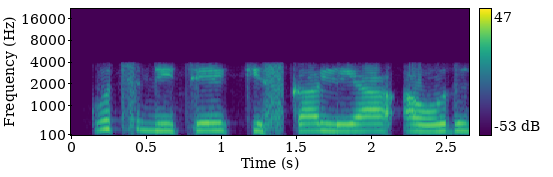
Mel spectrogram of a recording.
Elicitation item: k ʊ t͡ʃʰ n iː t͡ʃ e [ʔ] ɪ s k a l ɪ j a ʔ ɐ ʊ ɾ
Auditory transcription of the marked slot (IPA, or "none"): k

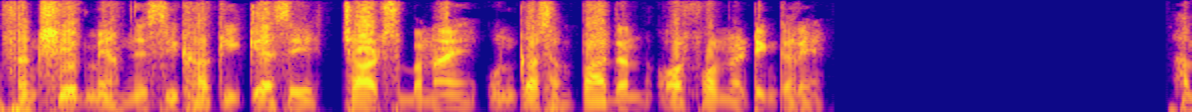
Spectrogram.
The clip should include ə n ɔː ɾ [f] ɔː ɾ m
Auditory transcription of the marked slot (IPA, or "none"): f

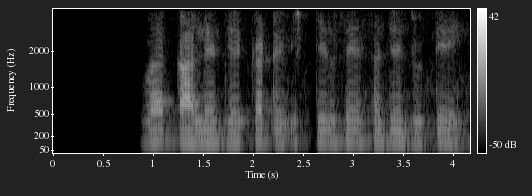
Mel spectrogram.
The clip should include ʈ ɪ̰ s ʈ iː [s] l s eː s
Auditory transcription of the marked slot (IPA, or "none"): none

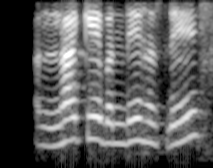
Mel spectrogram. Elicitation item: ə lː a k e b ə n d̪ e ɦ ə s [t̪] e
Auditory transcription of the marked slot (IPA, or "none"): d̪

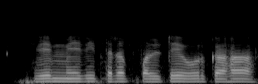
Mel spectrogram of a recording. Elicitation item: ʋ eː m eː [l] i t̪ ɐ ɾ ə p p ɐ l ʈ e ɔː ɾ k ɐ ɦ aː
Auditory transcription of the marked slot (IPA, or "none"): ɾ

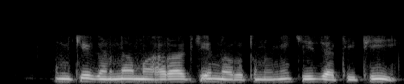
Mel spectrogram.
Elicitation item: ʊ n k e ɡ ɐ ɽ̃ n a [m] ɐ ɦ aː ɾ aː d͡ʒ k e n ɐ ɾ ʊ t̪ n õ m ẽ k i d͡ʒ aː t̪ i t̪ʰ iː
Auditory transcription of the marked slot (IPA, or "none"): m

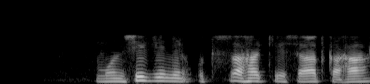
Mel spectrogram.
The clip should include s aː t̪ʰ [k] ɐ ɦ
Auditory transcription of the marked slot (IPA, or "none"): k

